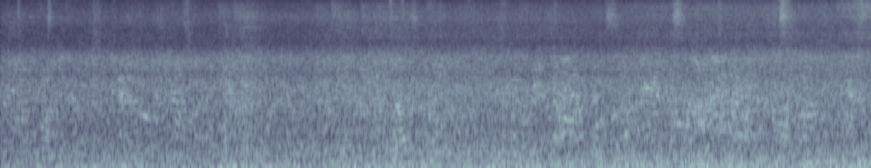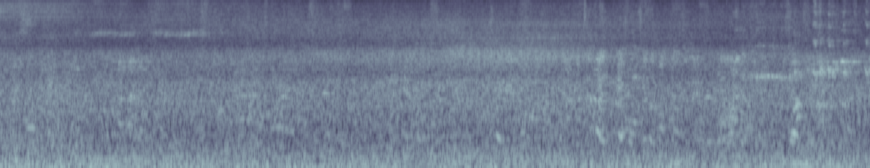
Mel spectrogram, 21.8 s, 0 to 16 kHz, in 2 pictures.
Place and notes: Wanhua District - Taiwan Railway
from Taipei station to Wanhua Station, Sony PCM D50 + Soundman OKM II
Zhongzheng District, 小南門, August 2013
